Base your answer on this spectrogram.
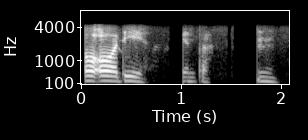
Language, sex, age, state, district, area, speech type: Bodo, female, 30-45, Assam, Baksa, rural, conversation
